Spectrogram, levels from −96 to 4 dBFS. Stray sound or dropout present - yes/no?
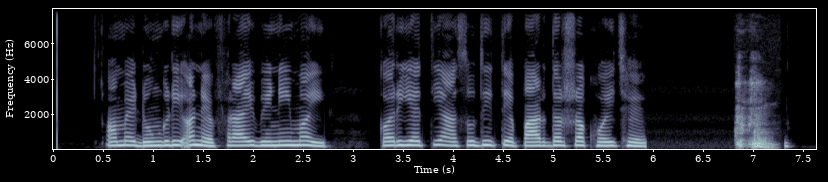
yes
